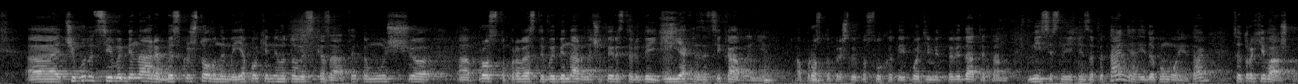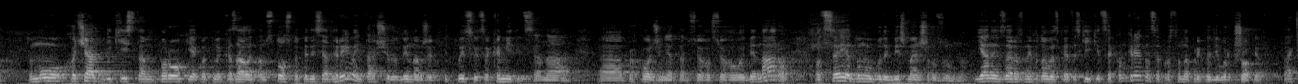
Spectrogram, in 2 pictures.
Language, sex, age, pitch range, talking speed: Ukrainian, male, 20-39, 115-130 Hz, 200 wpm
